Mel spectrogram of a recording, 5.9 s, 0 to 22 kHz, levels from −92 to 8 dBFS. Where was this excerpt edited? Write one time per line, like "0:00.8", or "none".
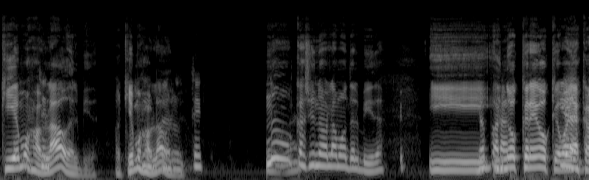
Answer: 0:01.1
0:02.7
